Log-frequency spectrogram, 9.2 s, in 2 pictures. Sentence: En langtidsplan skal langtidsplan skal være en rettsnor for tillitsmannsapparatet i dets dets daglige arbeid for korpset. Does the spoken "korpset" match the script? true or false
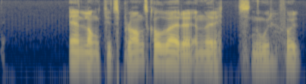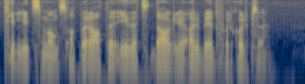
true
